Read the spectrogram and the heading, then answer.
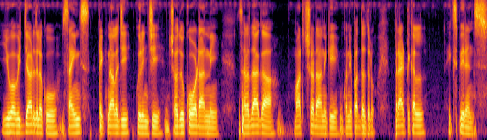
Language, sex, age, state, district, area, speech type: Telugu, male, 18-30, Telangana, Jayashankar, urban, spontaneous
